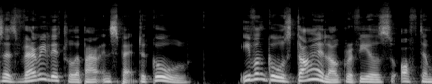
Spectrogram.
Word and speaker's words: Goole: It is often noted that the inspector’s name, ‘Goole’ sounds like the word ‘ghoul’, meaning ghost or spirit,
